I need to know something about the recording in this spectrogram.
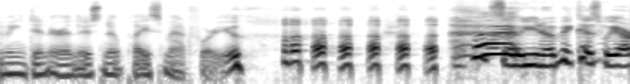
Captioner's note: laughs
